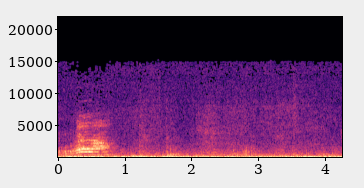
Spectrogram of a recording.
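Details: One of two chatty Tonkinese cats, Lu and Barney, domestic Siamese-Burmese crosses, gives a single short, bending meow at the very start, followed by quiet room hum.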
